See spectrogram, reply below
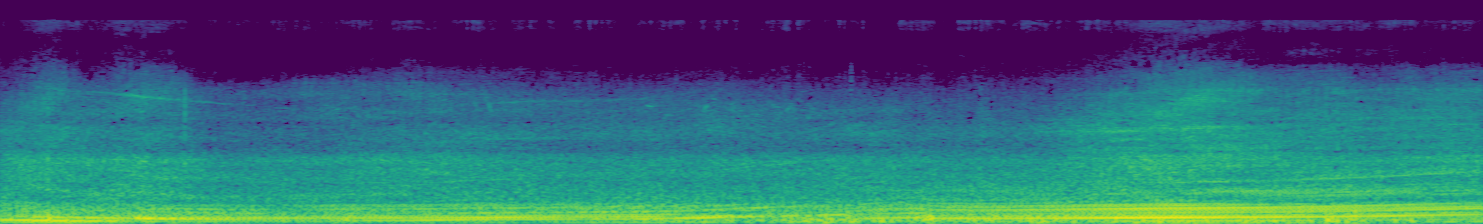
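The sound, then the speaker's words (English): A group of motorbikes roars past on a mountain road: a steady, loud engine drone with whining revs that swell and fade as bikes go by, building to a louder pass near the end. “Completely obliterated by the occasional group of motorbikes. Here's another one.”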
